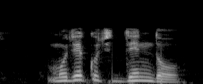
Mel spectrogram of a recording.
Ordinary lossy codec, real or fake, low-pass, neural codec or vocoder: AAC, 48 kbps; real; 5.4 kHz; none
